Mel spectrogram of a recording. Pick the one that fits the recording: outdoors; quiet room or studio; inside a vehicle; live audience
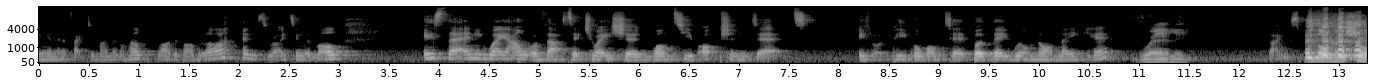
live audience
